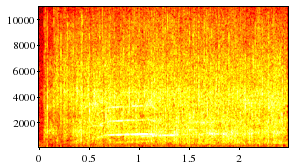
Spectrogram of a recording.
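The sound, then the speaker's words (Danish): An audience claps steadily to vote on which story it wants to hear, the loudest applause deciding. The clapping is a dense, loud burst that fills the whole clip, with a faint whistle-like tone briefly rising above it. “Det er højden på klappet, vi dømmer efter, ikke længe.”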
